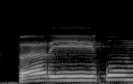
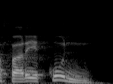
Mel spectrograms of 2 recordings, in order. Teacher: tanwin bertemu mim idgham bi gunnah masuk beserta dengung. Asalnya fariqun.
